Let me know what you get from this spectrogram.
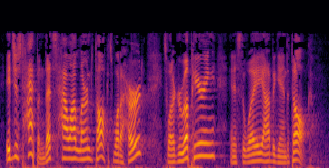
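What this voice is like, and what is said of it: Southern drawl accent. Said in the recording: “my southern accent ... that drawl, that twang, that whatever it is that you hear in my voice”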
